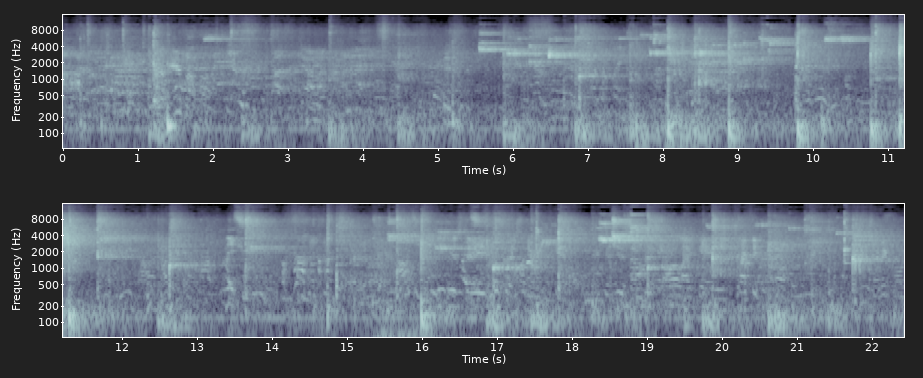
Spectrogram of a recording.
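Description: Volleyballs being hit and bouncing on a hardwood gym floor at an irregular pace, with short high-pitched squeaks and background voices, echoing in a large sports hall.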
